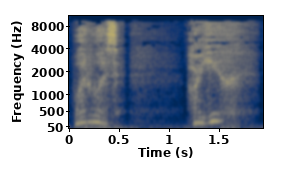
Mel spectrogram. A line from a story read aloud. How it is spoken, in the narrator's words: From the floor, Breas gasped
